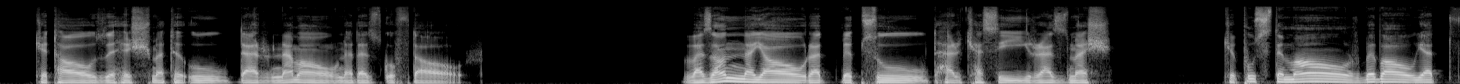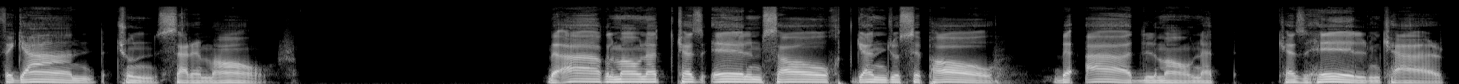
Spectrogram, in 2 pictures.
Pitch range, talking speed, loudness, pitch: 90-120 Hz, 80 wpm, -15 LUFS, 105 Hz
